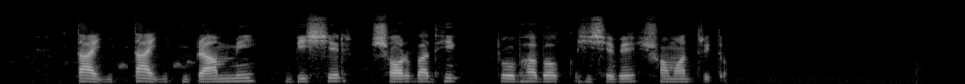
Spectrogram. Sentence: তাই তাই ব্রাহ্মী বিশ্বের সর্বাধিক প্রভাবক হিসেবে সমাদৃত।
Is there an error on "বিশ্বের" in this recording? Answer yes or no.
no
